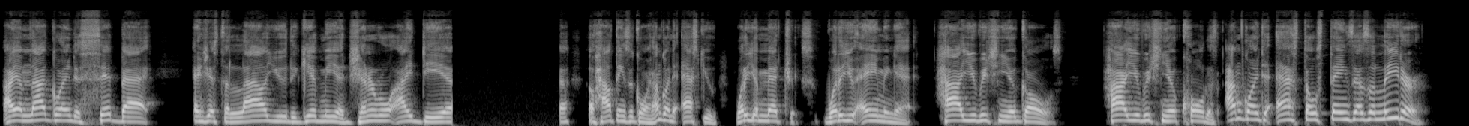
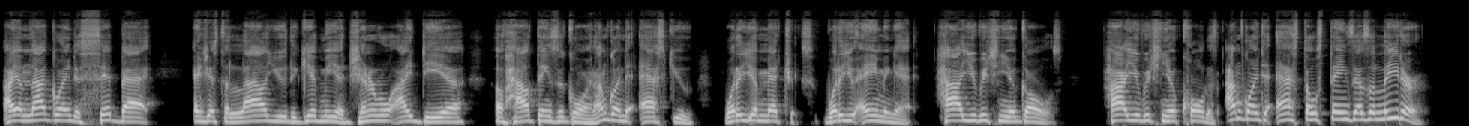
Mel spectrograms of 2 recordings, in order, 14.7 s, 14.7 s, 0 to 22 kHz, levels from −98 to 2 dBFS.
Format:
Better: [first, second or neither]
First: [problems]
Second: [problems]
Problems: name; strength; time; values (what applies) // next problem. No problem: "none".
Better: second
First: audio freezing; at 4.5 s for 1 s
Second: none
